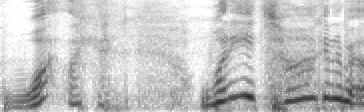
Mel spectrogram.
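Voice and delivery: stunned, what are you even saying; retold disbelief. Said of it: "And I was like".

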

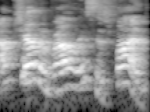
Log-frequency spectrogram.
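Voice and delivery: high-pitched party-guy quote; imitating carefree partier. Acts out man having great time.

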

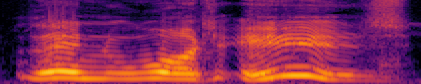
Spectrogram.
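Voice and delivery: loud, high, slow donkey voice; dismayed, drawn-out demand; Eeyore. A narrator's reading. Eeyore questioning Pooh, dismayed. Eeyore asking what is there.

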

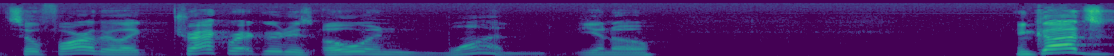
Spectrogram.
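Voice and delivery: ordinary delivery

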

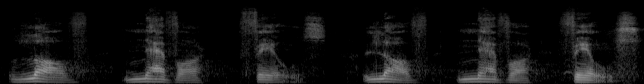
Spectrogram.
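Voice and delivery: very slow, soft and low, word by word; solemn scripture reading. A narrator's reading. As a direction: let each word land gently, drawn out. Closes Bible reading slowly.

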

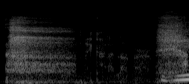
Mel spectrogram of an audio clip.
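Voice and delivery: breathless whisper of adoration; hushed, swooning whisper; awed whisper. Real, not acted. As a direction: whisper it, starstruck. Gushing about the drag queen.

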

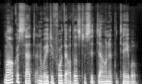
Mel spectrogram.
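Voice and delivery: ordinary delivery, nothing marked

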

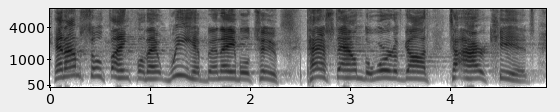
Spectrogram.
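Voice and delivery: usual speaking voice

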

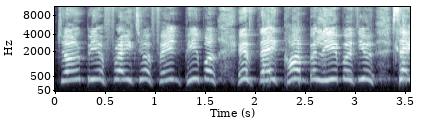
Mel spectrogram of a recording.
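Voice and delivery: ordinary delivery

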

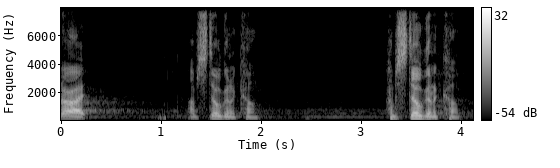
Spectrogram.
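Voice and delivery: low, soft acceptance; quietly resolve to go through with it; resigned Jesus. Acted. Jesus accepting the cross for his people, low and quiet. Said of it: "And he said".

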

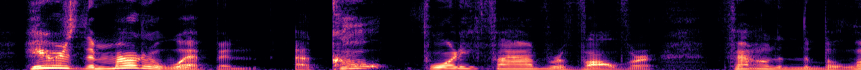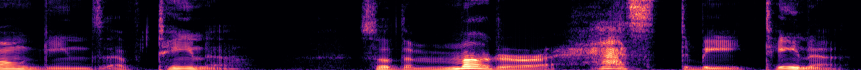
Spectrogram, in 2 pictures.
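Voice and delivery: loud accusing detective; cold probing inspector. Acted. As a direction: announce the find, triumphant. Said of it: "said the detective".

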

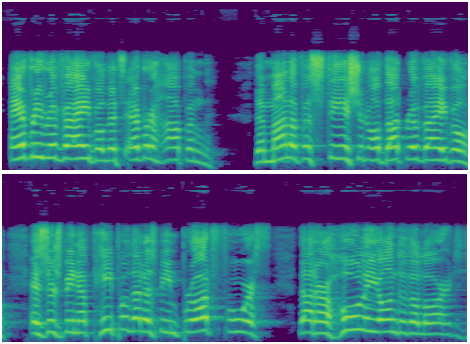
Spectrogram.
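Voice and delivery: ordinary talk, nothing marked

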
